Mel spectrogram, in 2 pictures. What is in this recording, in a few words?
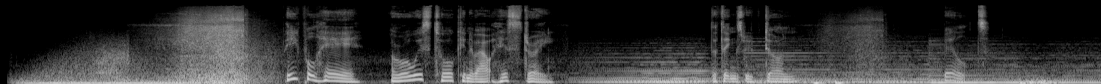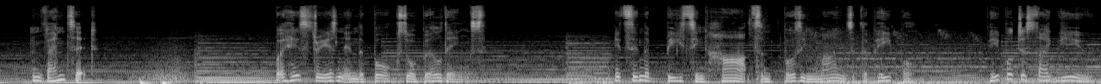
corporate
